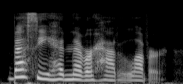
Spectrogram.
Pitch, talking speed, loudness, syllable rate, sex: 225 Hz, 195 wpm, -20 LUFS, 5.7 syllables/s, female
